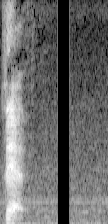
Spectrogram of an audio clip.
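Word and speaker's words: debt: see the pronunciation receipt repeat after me receipt and in receipt we don't pronounce the letter b the second is mortgage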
